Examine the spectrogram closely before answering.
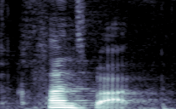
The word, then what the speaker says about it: CleanseBot: CleanseBot.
